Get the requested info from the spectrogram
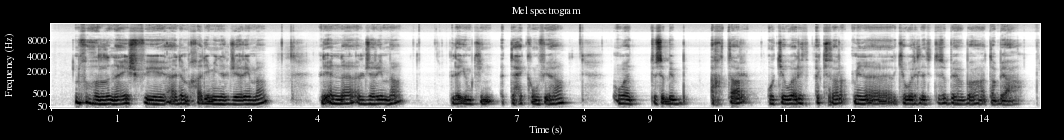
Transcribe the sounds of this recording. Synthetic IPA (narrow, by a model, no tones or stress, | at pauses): nfɑðˤːəlnʕiʃfiʕa̰ləmxælimənəlʒæɾima | lə̰ʔənːəlʒæɾima | læjʊmkʰənət̪ːaħakːʊmfihæ | wət̪ʊsæbːəb | ʔəxt̪ɑɾˤ | wəkæwæɾəθʔækθɑɾˤmənlkæwæɾəθlːæt̪i̥t̪ʊsəbːəħbhæt̪ˤːɑbiʕaha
